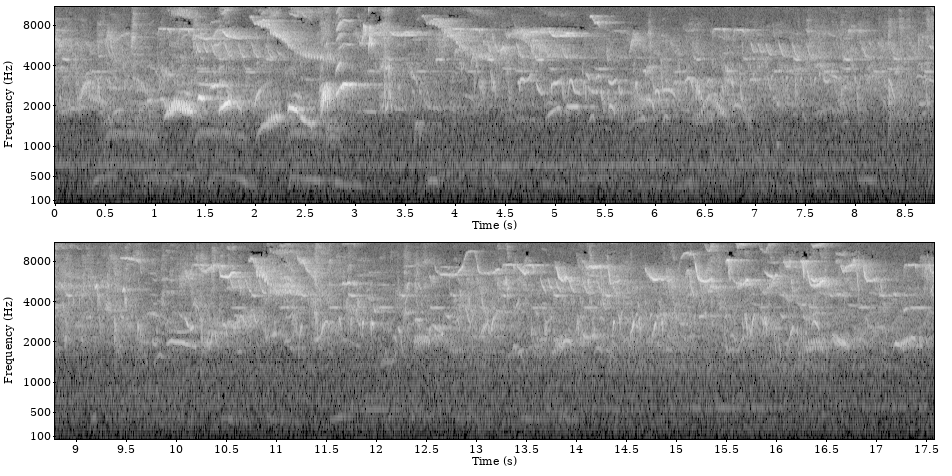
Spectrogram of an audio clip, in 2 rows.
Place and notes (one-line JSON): {"title": "Badegasse, Bad Berka, Deutschland - Beneath the Park Floor", "date": "2020-05-09 14:56:00", "description": "*Stereophony AB (length 365mm)\nVaried bird vocalizations, drones of cars and aircraft.\nRecording and monitoring gear: Zoom F4 Field Recorder, RODE M5 MP, AKG K 240 MkII / DT 1990 PRO.", "latitude": "50.90", "longitude": "11.29", "altitude": "275", "timezone": "Europe/Berlin"}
